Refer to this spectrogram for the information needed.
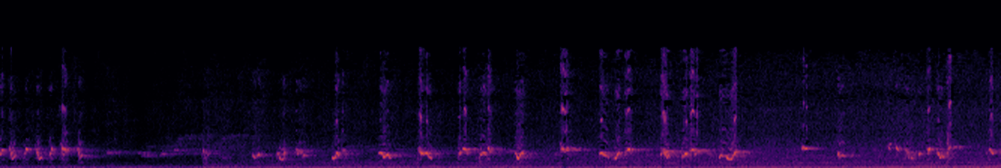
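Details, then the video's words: Young yellow-vented bulbul in the morning, rapid 'ropel' singing: after a short opening burst and a pause, a long steady series of bright, looping warbled notes follows at an even, quick pace. "Trucukan muda ropel pagi"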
